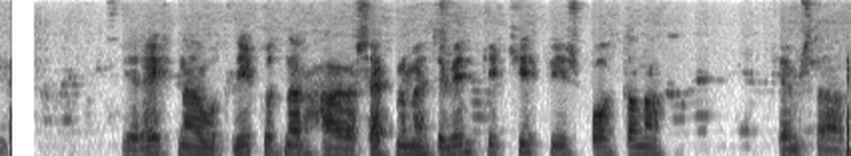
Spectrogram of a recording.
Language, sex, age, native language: Icelandic, male, 50-59, Icelandic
